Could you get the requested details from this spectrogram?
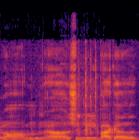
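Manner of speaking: mocking, high, slow character voice.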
